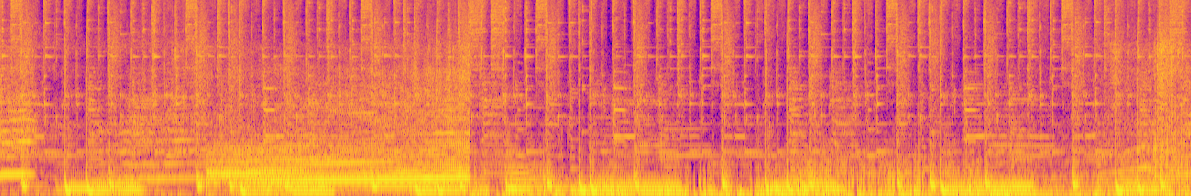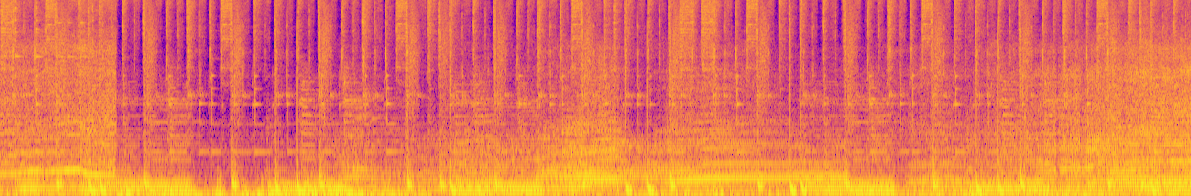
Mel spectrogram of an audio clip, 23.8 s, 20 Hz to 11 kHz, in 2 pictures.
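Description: Race cars on the final two laps of the 2020 Perenjori 360 for the Rod Hatter Memorial Trophy, engines roaring loud and continuous with rising and falling revs, passes and tyre squeals, no talking.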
